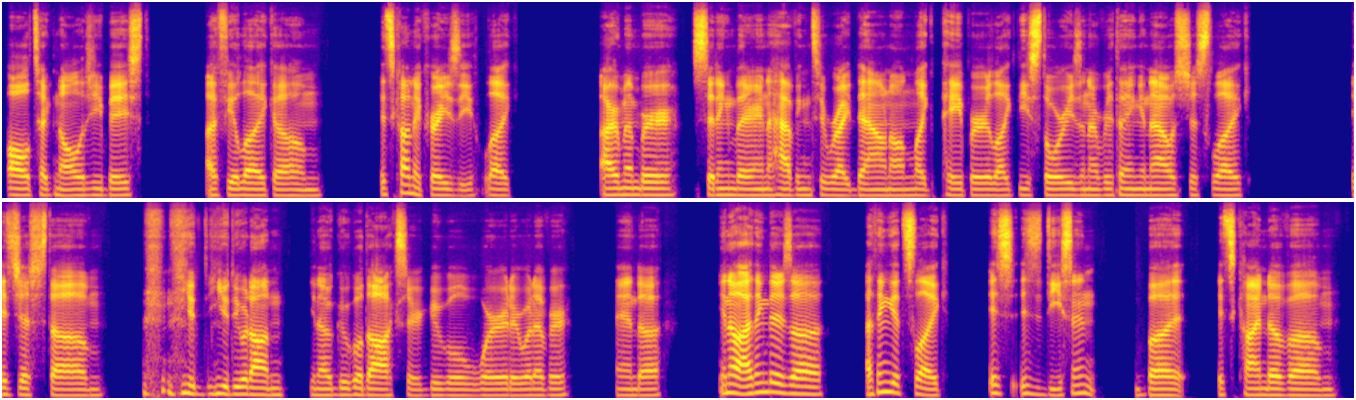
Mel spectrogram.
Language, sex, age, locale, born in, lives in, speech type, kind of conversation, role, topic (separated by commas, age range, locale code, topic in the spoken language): English, male, 20-24, en-US, United States, United States, conversation, unstructured, none, How has classroom technology helped or hindered your learning, and what moments shaped your view?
